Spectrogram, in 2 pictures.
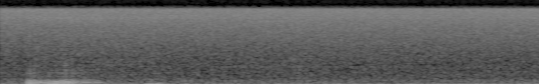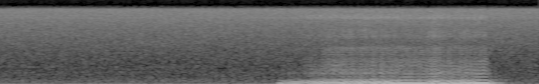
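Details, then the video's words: English Bulldog asleep, giving a short low rumbling snore near the start, then quiet breathing for several seconds before a longer, louder, droning snore with a buzzy rattle lasting about two seconds. "a snoring bulldog"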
